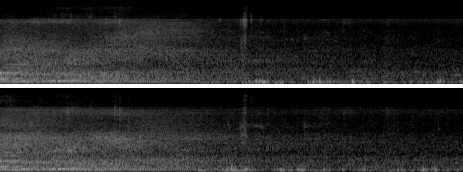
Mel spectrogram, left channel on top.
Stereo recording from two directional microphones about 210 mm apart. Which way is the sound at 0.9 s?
20° right (ahead or behind).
